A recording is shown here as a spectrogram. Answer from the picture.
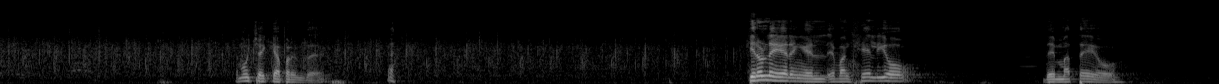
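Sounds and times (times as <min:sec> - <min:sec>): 
audience applauding: 0:00.0 - 0:07.9
speech: 0:02.4 - 0:04.2, 0:07.5 - 0:09.2, 0:10.4 - 0:11.3.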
